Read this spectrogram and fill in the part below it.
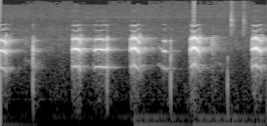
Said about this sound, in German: Ist das ein Quietscheentchen? Nein. Was ist es denn dann? Eine Schildkröte, die quietschen kann.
